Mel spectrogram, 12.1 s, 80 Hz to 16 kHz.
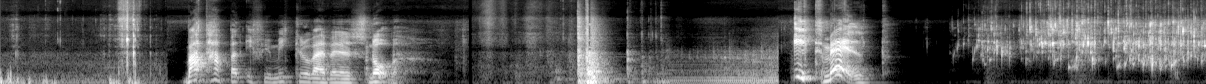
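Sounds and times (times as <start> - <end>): microwave oven humming: 6.6 - 7.8.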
